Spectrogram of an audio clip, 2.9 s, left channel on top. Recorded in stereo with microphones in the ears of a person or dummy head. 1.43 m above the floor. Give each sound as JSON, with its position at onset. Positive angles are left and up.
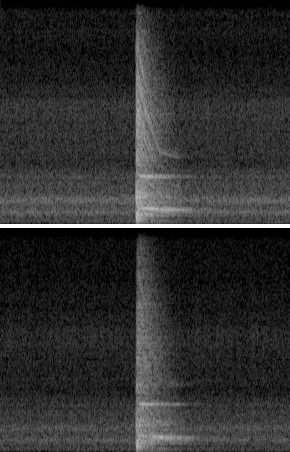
{"t": 1.4, "sound": "a gunshot", "side_deg": 35, "distance_m": 1.1}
